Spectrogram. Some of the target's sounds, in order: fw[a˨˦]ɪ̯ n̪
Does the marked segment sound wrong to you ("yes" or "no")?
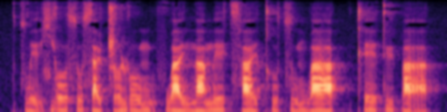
yes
